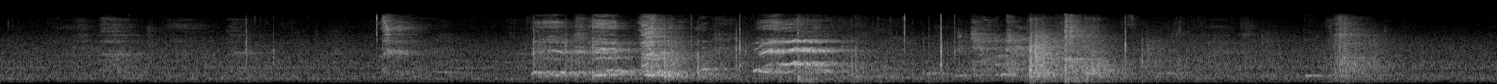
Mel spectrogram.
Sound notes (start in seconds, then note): 3.6 CHORUS weeping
